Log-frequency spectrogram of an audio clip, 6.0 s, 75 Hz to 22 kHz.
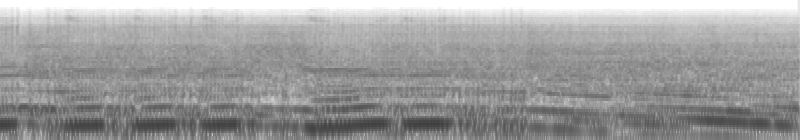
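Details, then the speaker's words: Max 6x6 amphibious ATV, 440cc two-stroke engine in rear, chain drive, after carburetor work, choke used at start: buzzy note rising and falling with throttle, no stumbling, a little smoky; normal running. "oh that sounds great now we use choke shut it off Smokey all right success"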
